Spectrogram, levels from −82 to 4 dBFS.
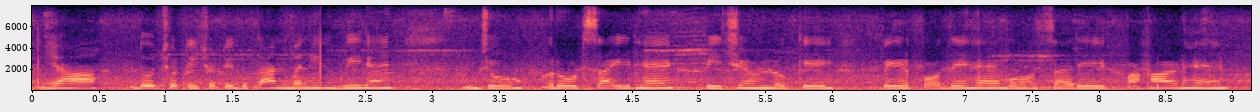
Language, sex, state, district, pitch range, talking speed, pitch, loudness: Hindi, female, Odisha, Malkangiri, 215-225 Hz, 150 wpm, 220 Hz, -14 LUFS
